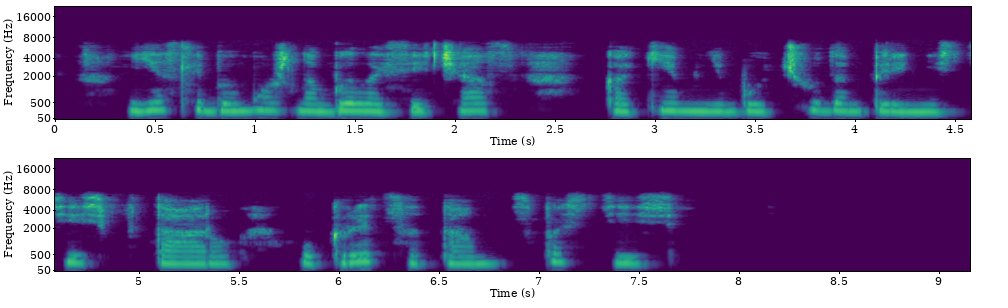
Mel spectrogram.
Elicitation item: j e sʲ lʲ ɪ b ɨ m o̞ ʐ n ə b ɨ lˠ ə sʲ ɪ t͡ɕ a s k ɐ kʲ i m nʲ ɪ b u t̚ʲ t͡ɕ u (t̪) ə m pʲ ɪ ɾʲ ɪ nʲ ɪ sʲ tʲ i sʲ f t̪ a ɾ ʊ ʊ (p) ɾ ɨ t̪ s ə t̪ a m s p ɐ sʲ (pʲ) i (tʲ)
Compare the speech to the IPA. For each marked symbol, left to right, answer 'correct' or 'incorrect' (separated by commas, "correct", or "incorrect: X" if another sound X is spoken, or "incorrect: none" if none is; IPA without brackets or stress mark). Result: incorrect: d̪, incorrect: k, incorrect: tʲ, incorrect: sʲ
